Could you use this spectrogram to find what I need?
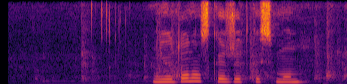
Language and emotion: Russian, neutral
